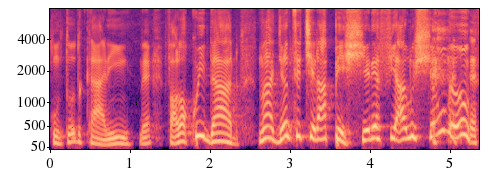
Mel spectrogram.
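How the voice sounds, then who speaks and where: With a high pitch and very wide pitch swings, a man speaks at a moderate pace on a very clean recording with a silent background. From Brazil, southern Minas Gerais. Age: 40s. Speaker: pastor. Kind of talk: interview.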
